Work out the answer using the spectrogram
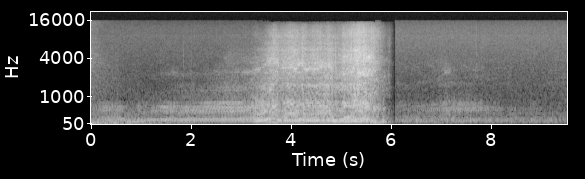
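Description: BMW F 800 GS Adventure's 798 cc twin-cylinder engine revving as the motorcycle approaches and passes close by, its pitch rising and falling with the throttle, loudest about four to five seconds in. The sound cuts off suddenly about six seconds in, leaving only a faint, distant engine sound.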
